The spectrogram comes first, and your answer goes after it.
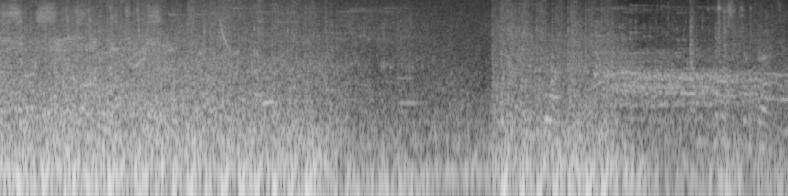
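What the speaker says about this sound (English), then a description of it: "You're taking a lot of fire now, Ross." Dense, continuous gunfire and explosive bursts from the shooter Project Snowblind fill the whole stretch, loud and close, easing slightly midway before picking up again.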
